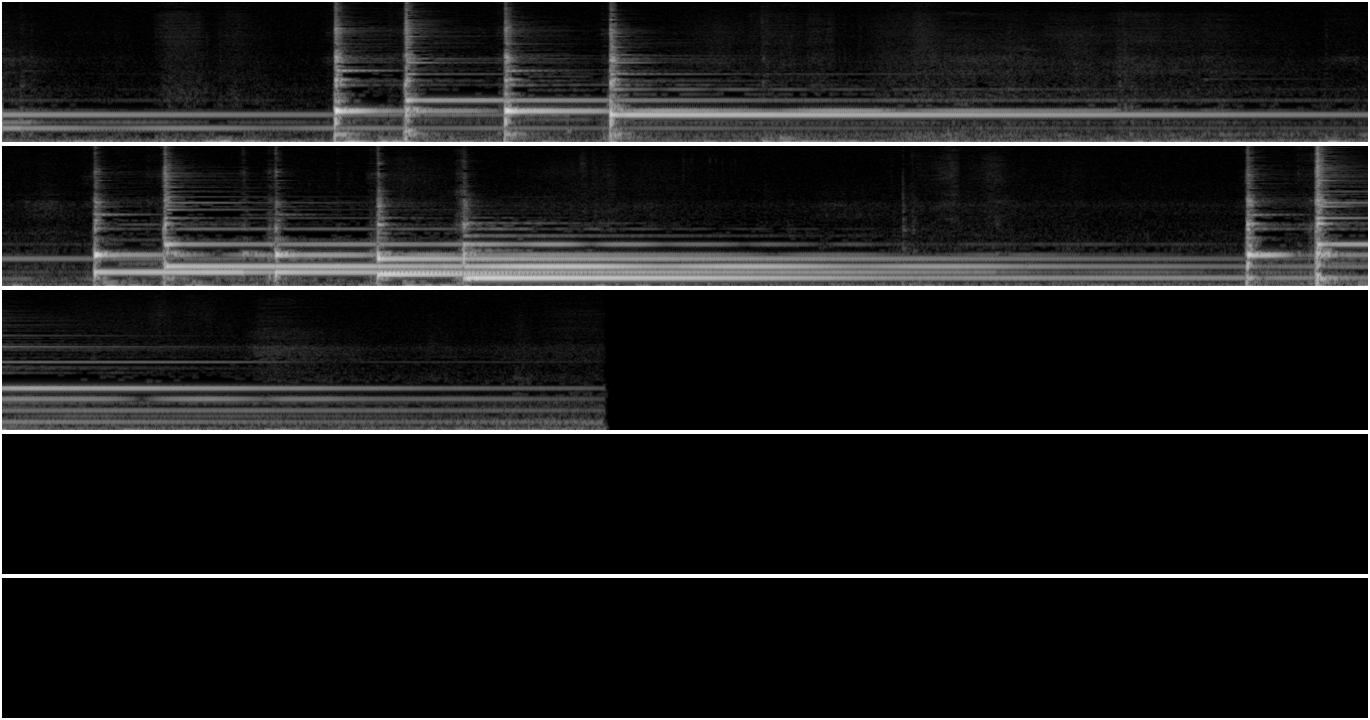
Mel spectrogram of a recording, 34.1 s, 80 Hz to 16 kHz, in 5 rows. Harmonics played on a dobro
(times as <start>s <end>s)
0.0s 16.7s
